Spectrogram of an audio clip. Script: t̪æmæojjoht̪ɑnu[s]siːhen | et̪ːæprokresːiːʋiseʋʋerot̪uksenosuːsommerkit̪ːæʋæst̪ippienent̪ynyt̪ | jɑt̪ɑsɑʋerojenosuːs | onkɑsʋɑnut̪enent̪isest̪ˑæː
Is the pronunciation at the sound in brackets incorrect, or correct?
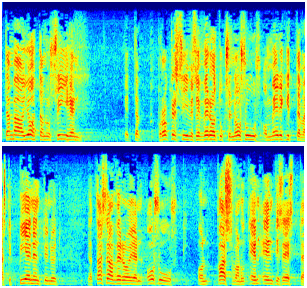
correct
